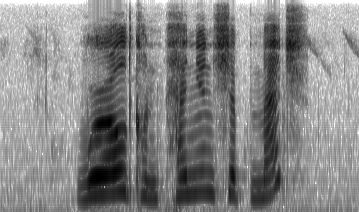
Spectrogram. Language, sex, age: English, female, 18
